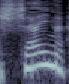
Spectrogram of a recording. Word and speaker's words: Shein: Eh bien, Shein, alors certains prononcent aussi Shine, est une licorne à 100 milliards de dollars, 900 millions d'euros.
